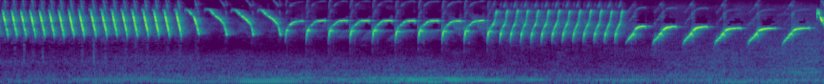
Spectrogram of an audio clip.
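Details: Song of a Spanish Timbrado canary: a long fast rattling trill, descending sweeps, repeated rising whistles, a second rapid trill, and a slower series of upswept notes.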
